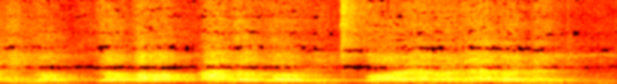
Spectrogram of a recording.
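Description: A male youth choir singing a cappella, in short phrases with brief pauses between them.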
